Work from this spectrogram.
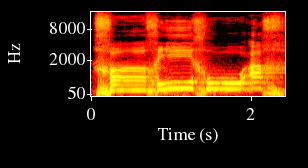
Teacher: Gesekannya agak keras dibandingkan ghain. Kha digesek, tenggorokan atas kita agak keras, agak kasar. Ya, ingat fathah enggak boleh monyong.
